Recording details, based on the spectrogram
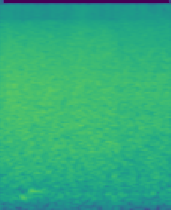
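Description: Rushing white water churns below a dam in Colorado, a dense, continuous roar of broadband noise that is loud and steady from start to finish, with no voices.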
